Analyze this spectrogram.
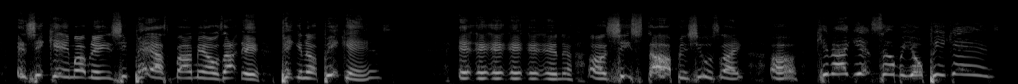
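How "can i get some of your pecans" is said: high-pitched woman's voice. Retelling a woman who stopped while he picked up pecans: her high-pitched voice. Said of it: "that high-pitched voice she had".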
